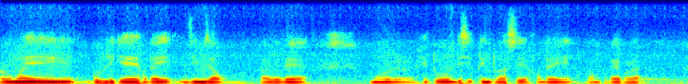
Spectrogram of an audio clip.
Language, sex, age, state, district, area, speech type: Assamese, male, 18-30, Assam, Nalbari, rural, spontaneous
